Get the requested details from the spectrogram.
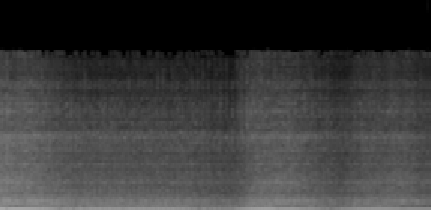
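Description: A small scooter engine hums steadily, its pitch rising and falling in a few gentle revs over a continuous drone, as the scooter is ridden down the mud roads of a village filled with chili farms, with no voices.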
